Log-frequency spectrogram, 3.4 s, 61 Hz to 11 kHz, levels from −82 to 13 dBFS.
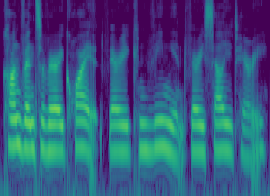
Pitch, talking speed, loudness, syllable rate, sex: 205 Hz, 140 wpm, -18 LUFS, 5.5 syllables/s, female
